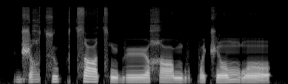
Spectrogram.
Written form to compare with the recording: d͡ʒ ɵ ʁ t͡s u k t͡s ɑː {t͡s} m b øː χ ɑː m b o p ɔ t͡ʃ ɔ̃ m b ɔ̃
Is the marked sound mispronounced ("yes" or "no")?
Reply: no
